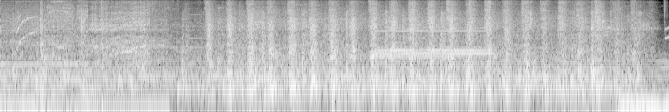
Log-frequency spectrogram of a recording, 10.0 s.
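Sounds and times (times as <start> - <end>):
steam train chugging: 2.7 - 9.2
train whistle chord: 5.5 - 7.7.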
